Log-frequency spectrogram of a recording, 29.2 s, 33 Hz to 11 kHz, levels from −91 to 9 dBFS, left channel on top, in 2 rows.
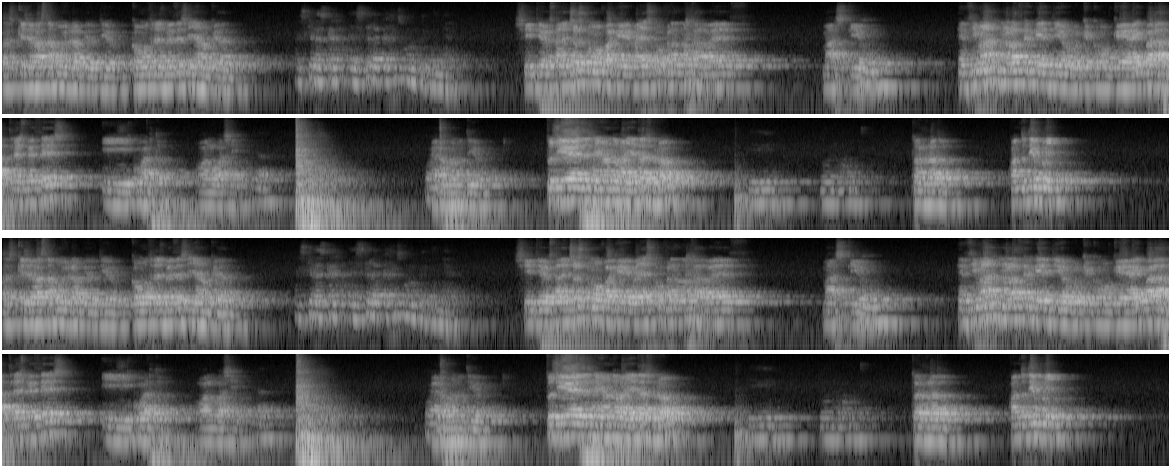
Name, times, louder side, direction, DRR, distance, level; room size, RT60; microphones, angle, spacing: voice 1, 0.0-2.8 6.4-9.1 10.3-10.8 11.9-15.3 15.8-16.6 17.0-17.5 19.9-20.6 21.4-23.0 26.0-26.4 27.2-27.7, equal, 20° right, -10 dB, 1.2 m, -26 dB
voice 2, 3.7-5.6 10.7-11.0 16.0-16.3 17.7-17.9 19.9-20.2 23.9-24.3 24.8-25.3 27.5-27.7, left 1 dB, 55° right, -8 dB, 0.7 m, -37 dB
sound 1, 6.7-8.2 8.5-9.1 10.4-10.7 12.1-12.5 14.4-15.3 16.4-17.4 17.7-17.8 18.2-19.6 20.0-20.8 21.8-23.1 23.7-23.8, left 1 dB, 35° left, 0.5 m, -36 dB
2.8 x 2.2 x 3.2 m, 1.4 s
head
